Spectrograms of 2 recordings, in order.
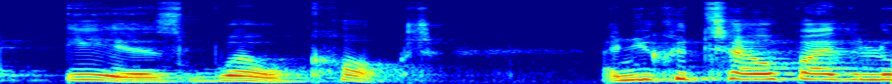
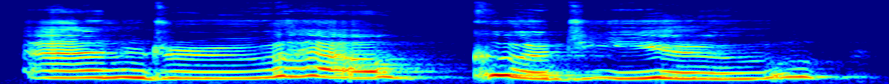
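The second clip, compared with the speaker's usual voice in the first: high, long drawn-out moan; slow, wailing lament; 9 semitones higher, 5 dB louder, much slower than usual. A narrator's reading. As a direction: moan in tearful reproach. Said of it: "moaned Miss Lark".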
